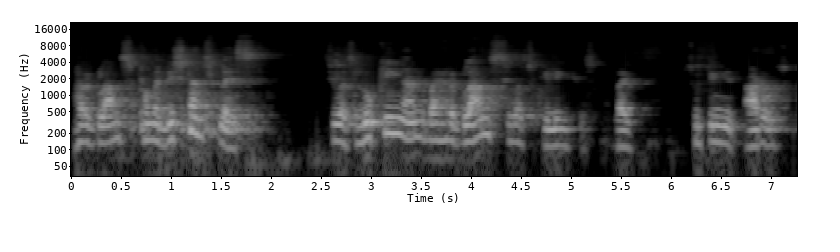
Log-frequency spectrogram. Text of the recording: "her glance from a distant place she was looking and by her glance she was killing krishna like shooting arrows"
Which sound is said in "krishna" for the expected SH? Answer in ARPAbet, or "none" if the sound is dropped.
S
